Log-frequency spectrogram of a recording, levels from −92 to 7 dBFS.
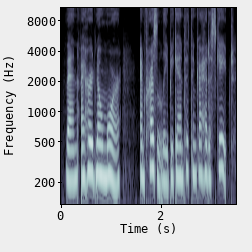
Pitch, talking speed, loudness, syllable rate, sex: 220 Hz, 220 wpm, -18 LUFS, 6.3 syllables/s, female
